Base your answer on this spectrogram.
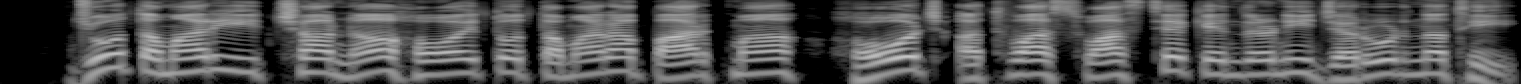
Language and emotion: Gujarati, neutral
